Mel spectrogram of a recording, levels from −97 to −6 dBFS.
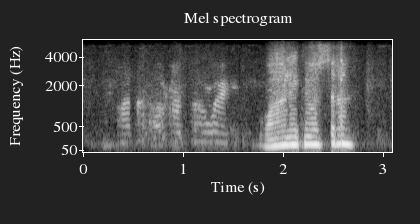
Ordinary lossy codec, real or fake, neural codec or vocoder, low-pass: Opus, 16 kbps; fake; codec, 24 kHz, 0.9 kbps, WavTokenizer, medium speech release version 2; 5.4 kHz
